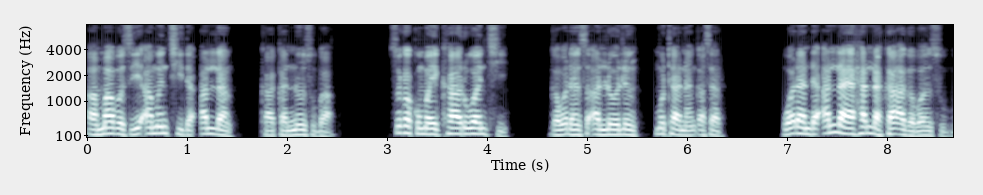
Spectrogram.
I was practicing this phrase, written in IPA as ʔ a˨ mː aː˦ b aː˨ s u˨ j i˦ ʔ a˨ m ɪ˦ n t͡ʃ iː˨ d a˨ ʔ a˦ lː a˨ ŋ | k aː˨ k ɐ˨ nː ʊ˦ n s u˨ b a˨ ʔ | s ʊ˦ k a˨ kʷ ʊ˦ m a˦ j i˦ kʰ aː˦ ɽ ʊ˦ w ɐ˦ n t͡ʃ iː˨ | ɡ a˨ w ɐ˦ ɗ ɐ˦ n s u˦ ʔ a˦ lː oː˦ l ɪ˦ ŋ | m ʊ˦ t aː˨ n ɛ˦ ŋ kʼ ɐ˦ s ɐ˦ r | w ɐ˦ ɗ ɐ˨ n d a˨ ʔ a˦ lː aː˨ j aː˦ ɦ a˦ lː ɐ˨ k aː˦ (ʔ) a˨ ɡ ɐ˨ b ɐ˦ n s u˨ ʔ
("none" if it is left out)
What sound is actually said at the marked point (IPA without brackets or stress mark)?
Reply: ʔ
